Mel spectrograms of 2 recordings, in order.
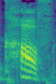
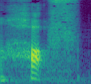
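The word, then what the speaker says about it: kaf (כף): 这里的 kaf 因为它中间有一个黑点，所以它念 kaf。如果中间没有一个黑点就念 haf。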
